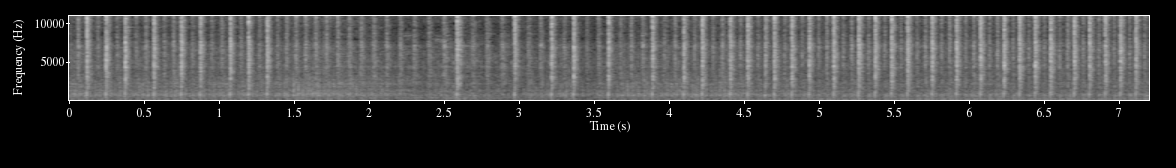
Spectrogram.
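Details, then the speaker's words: Bolens riding mower that sat a couple of years, old cleaned carburetor, choke off, in neutral with the PTO off, after flooding on start: fast, uneven putter that sags and won't pick up cleanly. Bogging; a new carburetor is ordered. "I still think we're going to put a new carburetor here guys I think that's going to be see how bogging yeah we need a new carburetor"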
